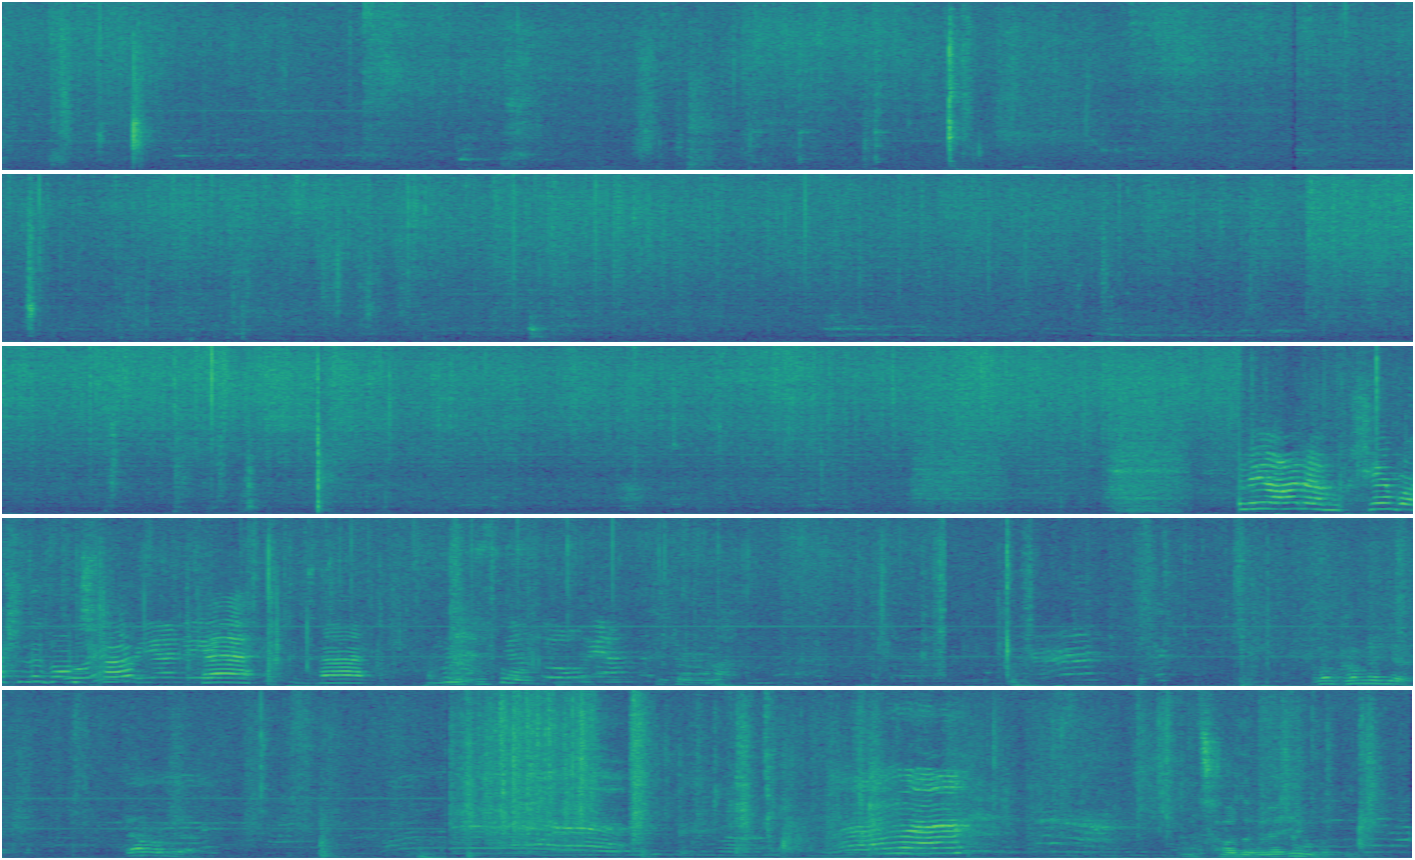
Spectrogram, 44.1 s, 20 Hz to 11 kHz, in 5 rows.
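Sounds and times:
food frying and sizzling: 0.0s - 44.0s
sharp pops: 18.8s - 19.9s.

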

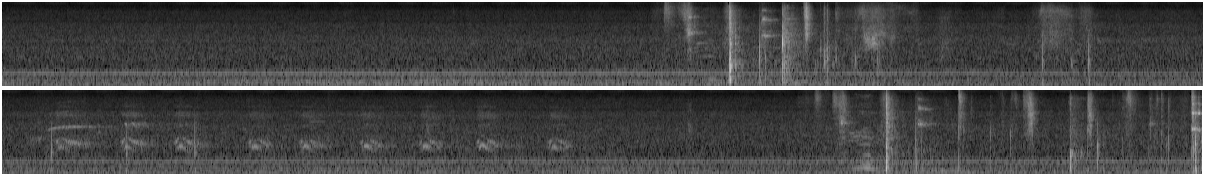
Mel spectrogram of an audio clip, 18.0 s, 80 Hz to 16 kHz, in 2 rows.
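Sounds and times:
faint steady hum: 0.0s - 18.0s
tennis ball bouncing: 5.0s - 6.8s, 15.1s - 18.0s.

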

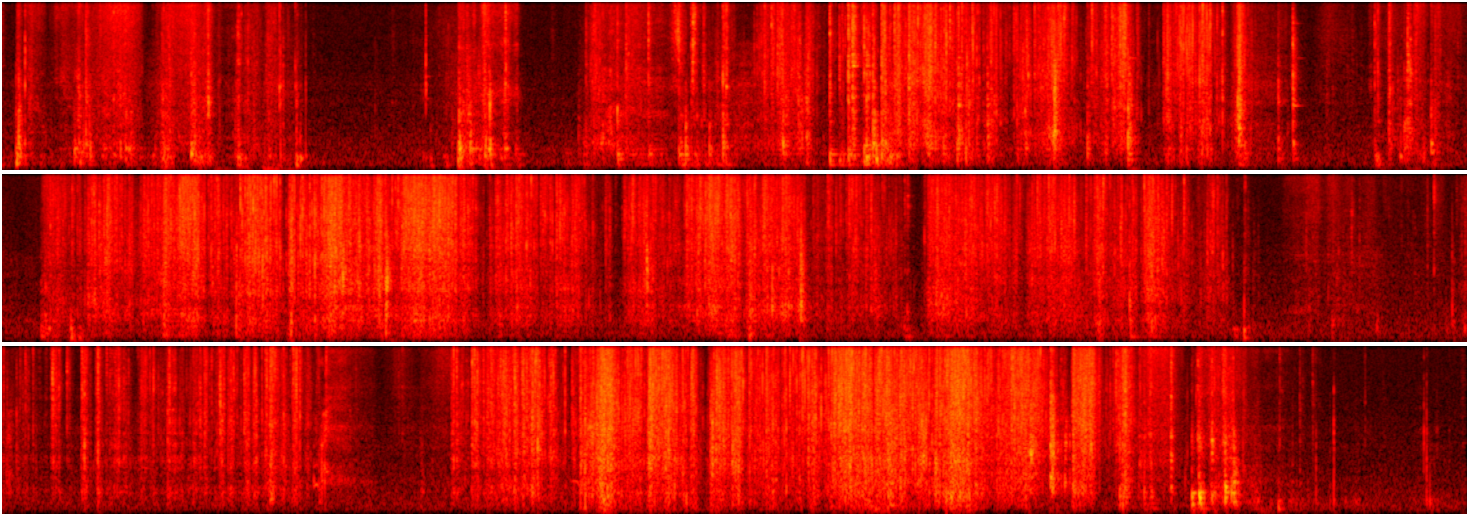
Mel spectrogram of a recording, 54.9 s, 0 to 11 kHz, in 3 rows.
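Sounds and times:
plastic bag crinkling: 7.2s - 15.8s, 18.8s - 34.1s, 36.0s - 40.7s, 42.2s - 52.2s.

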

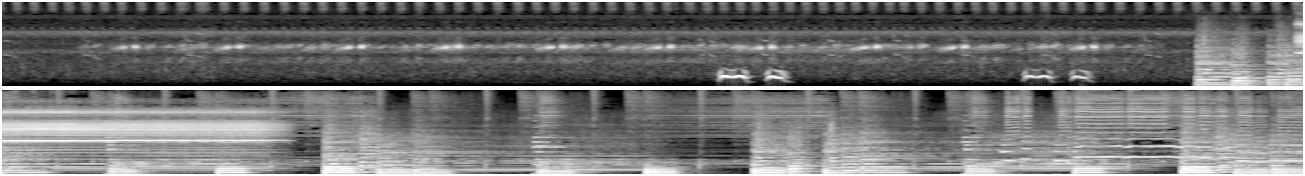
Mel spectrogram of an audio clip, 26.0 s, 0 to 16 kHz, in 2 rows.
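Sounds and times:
frogs croaking: 0.0s - 12.3s, 13.0s - 16.2s
deeper double croaks: 12.0s - 16.8s
high-pitched trilling chorus: 13.0s - 16.2s.

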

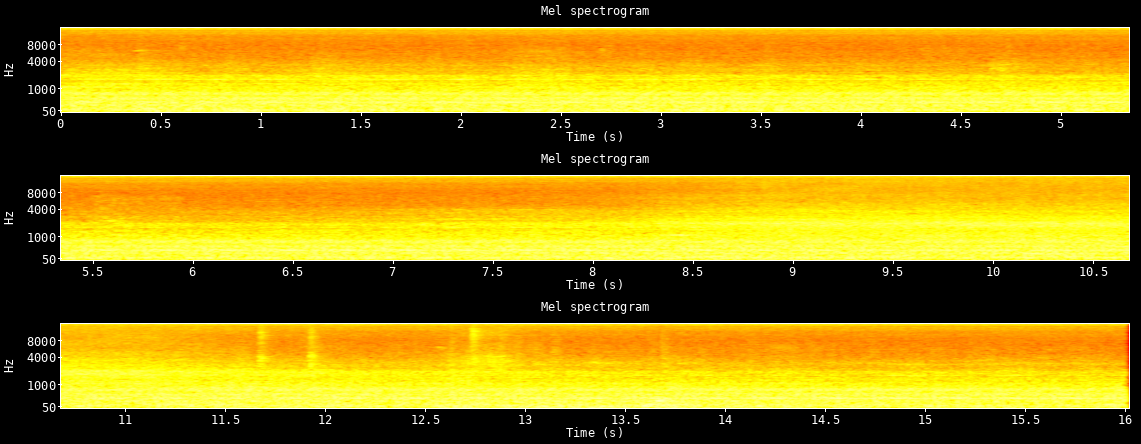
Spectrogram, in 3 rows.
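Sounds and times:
locomotive engine drone: 0.0s - 16.0s
passing train rushing hiss: 0.0s - 16.0s
wheel on rail rumble: 6.3s - 16.0s.

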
